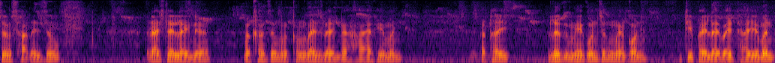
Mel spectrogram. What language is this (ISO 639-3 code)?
brx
